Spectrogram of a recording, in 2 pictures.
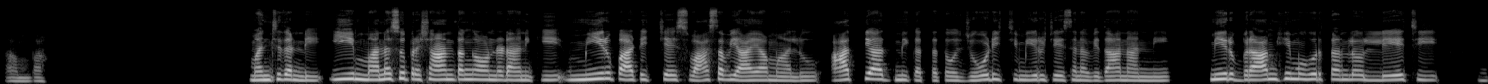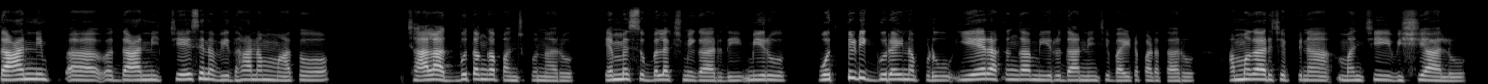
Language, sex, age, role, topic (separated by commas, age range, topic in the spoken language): Telugu, female, 40-44, host, మనసుకు శాంతి కలిగించేందుకు మీరు సాధారణంగా చేసే శ్వాస వ్యాయామం ఏది?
